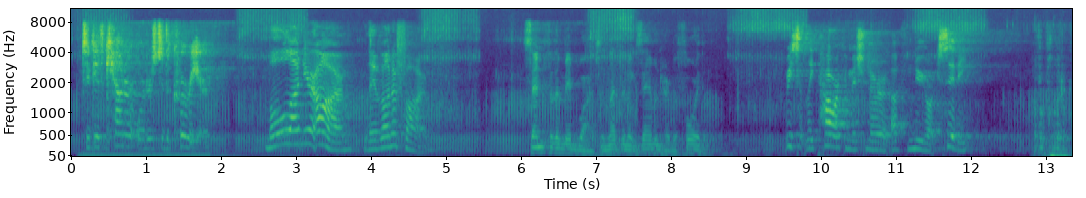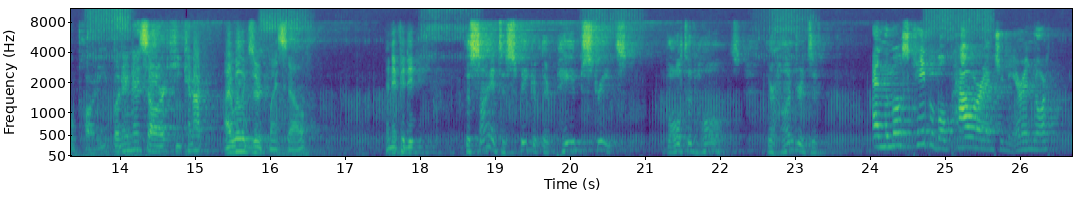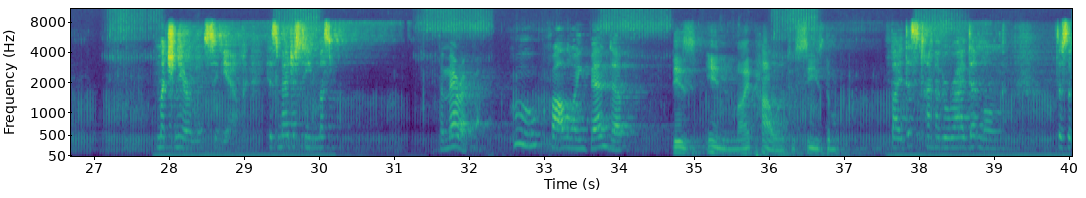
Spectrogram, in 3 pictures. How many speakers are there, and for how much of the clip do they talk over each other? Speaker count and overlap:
seven, no overlap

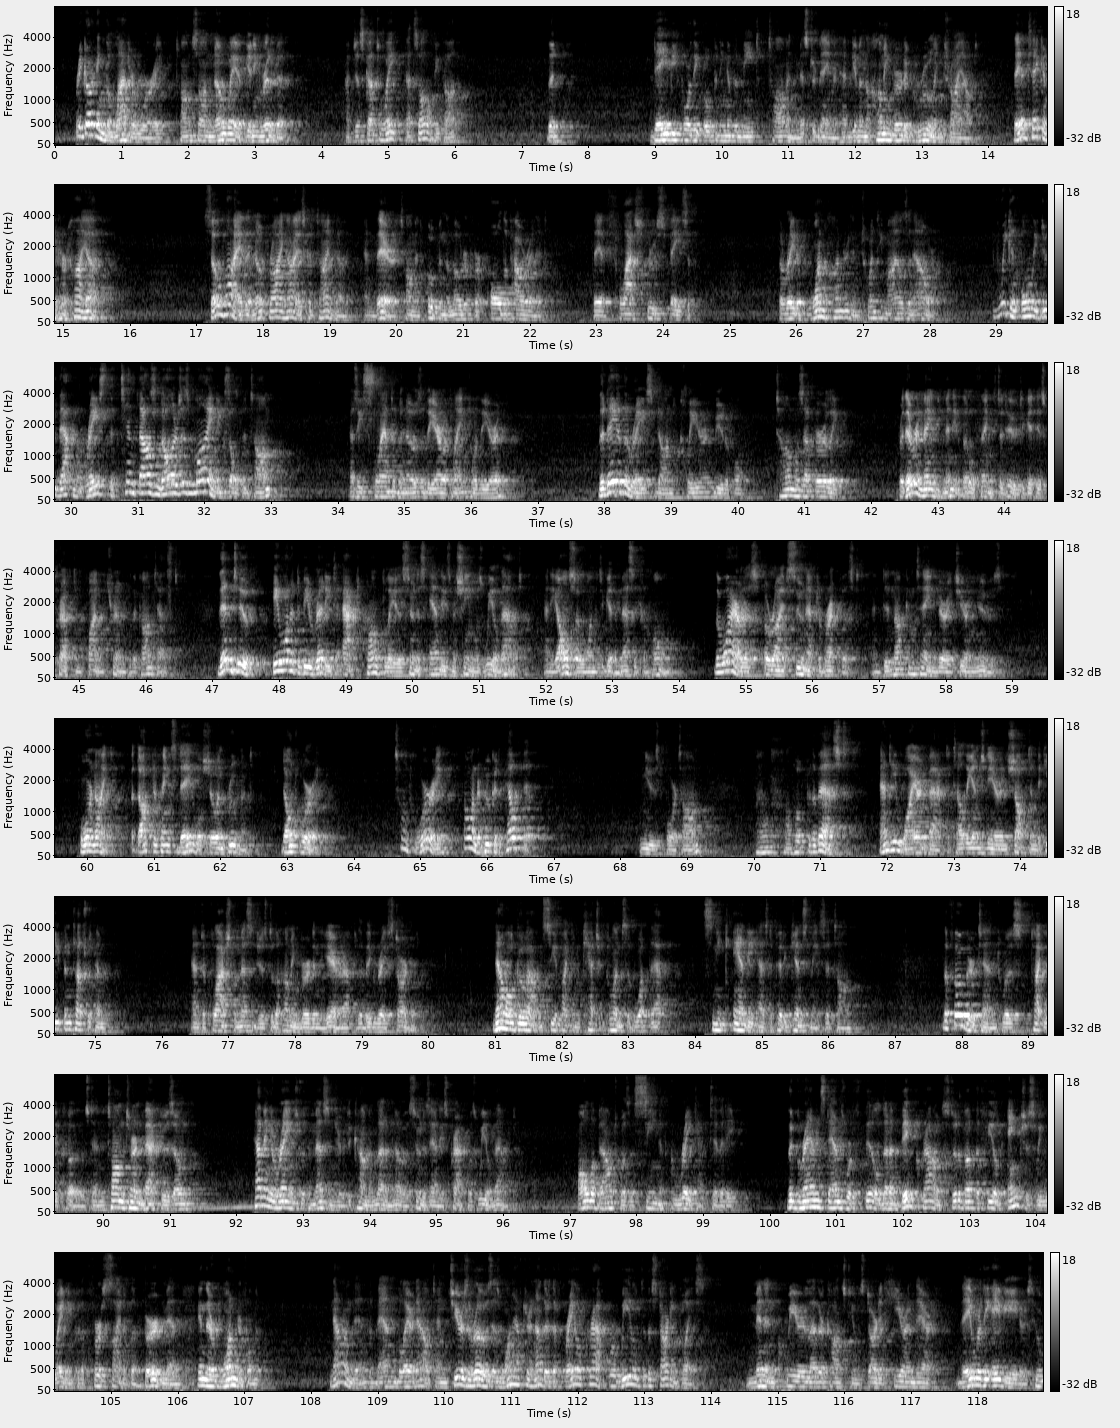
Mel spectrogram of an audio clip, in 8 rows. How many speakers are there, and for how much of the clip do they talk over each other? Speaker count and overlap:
one, no overlap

